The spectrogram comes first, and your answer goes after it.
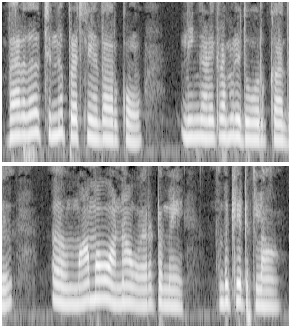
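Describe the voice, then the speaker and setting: A woman's voice: high-pitched, fairly even intonation, fast, no echo, natural voice. A woman voicing a caring young daughter-in-law in a cartoon, pleading and soothing. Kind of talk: cartoon voice acting.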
